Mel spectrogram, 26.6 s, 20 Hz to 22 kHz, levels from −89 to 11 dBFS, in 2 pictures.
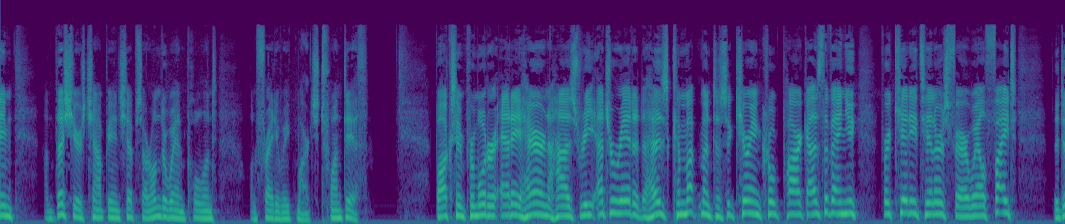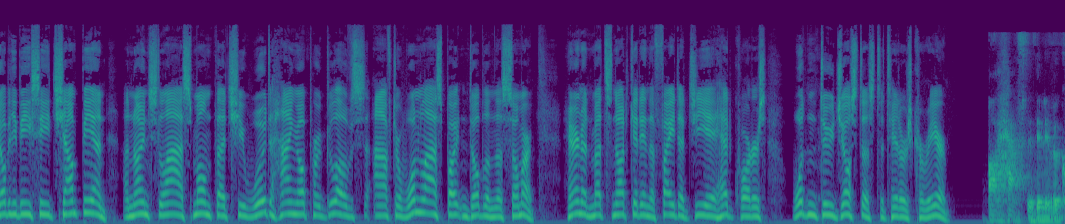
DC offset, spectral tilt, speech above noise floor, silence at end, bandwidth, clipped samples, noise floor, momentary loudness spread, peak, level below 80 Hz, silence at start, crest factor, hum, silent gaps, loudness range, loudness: under 0.1%; -4.5 dB/octave; 25 dB; 0 s; 14 kHz; under 0.1%; -51 dBFS; 7 LU; -10 dBFS; -52 dBFS; 0 s; 16 dB; none; none; 4 LU; -26 LUFS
